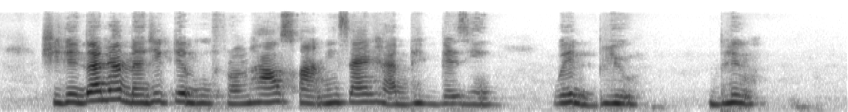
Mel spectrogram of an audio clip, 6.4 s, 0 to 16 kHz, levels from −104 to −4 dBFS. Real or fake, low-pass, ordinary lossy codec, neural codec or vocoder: fake; 10.8 kHz; none; codec, 24 kHz, 1 kbps, SNAC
